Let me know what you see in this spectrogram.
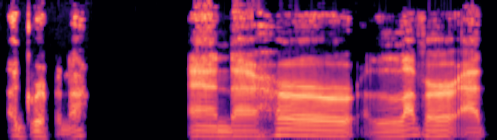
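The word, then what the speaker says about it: Agrippina: Agriina, I think that's how you say it. I used to say Agraina, but I know that's wrong. Agriana.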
